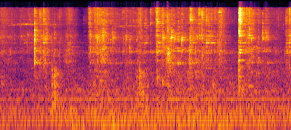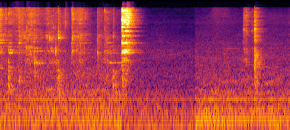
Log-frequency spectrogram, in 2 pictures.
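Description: Metal spoon scrapes and clinks against a bowl as spices are stirred into macaroni, busy irregular tapping and scraping close by with a few sharper clinks.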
